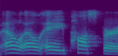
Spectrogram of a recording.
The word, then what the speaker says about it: Llapawsper: But on Twitter, I am LLA Posper, and I have been told to make sure to spell that out because it's LLAPAWSPER, like a dog paw.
